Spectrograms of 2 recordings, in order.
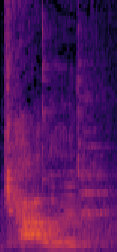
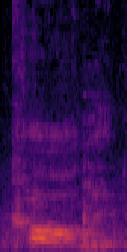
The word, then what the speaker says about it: Khalid: For the throughout my many years, of course, I've developed a thick skin. People have called me Khalid, Khalid, Khalid. But for the English speakers, the correct pronunciation would be Khalid. Khalid. For those who can speak Arabic, Spanish, Hindi, French, in their languages, the kh sound is part of the alphabet. So the real correct pronunciation is Khalid. But Khalid would be just fine.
